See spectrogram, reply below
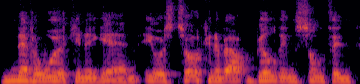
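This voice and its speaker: A man from Manchester, co-hosting a live stream and explaining in a relaxed way. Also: medium pitch, normal speed. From Manchester, England. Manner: relaxed, explanatory, slight restarts. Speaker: co-host. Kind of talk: casual live-stream chat.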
